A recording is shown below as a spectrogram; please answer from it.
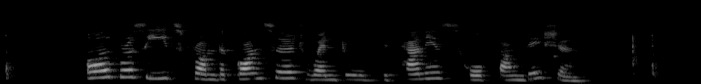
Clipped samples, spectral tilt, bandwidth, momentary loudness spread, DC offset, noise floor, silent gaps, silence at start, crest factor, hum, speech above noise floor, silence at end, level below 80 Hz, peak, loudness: under 0.1%; -3.5 dB/octave; 7.4 kHz; 18 LU; under 0.1%; -85 dBFS; none; 0.05 s; 20 dB; none; 47 dB; 0.65 s; under -90 dBFS; -20 dBFS; -38 LUFS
